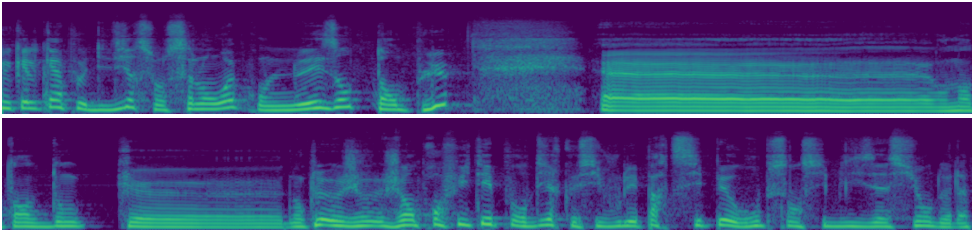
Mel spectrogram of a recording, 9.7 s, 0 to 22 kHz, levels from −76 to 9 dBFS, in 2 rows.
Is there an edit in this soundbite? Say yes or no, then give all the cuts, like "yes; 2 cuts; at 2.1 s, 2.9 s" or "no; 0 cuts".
no; 0 cuts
